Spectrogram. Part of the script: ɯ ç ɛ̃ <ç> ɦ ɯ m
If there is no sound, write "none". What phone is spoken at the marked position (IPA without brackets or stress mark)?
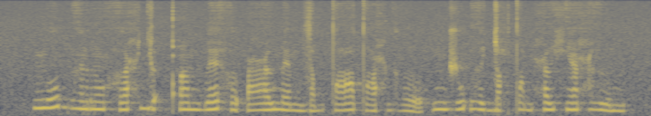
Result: ħ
